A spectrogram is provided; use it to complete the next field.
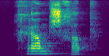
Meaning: ire, anger, wrath
- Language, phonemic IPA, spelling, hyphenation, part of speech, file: Dutch, /ˈɣrɑm.sxɑp/, gramschap, gram‧schap, noun, Nl-gramschap.ogg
